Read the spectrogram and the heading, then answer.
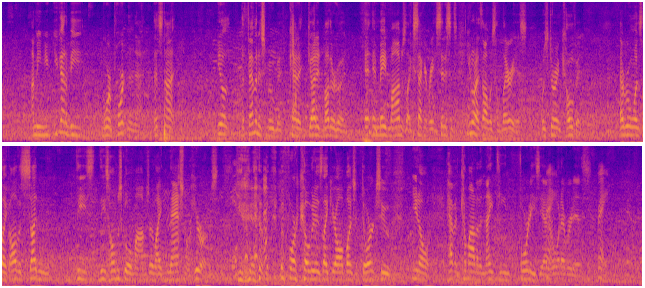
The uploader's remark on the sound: Following Up at NRB. LIVE from NRB 2022!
